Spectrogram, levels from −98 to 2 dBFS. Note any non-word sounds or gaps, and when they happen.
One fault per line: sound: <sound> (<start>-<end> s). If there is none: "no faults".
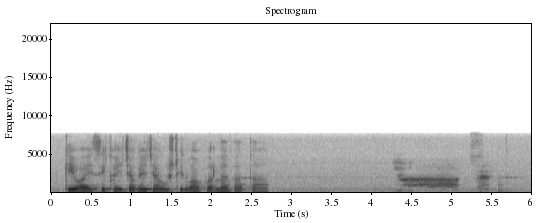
sound: sneeze (4.0-5.6 s)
